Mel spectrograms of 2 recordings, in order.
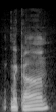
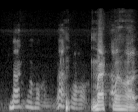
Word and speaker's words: McMahon: You all in the United States have this funny way of pronouncing it, McMahon. Remember Ed McMahon? Yeah, when I had a football player named McMahon, so we say McMahon.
